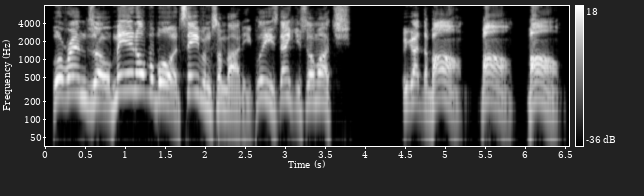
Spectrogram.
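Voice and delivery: high, loud rapid-fire thank-yous; hype shoutouts. Real, not acted. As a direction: rattle off the names with energy.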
